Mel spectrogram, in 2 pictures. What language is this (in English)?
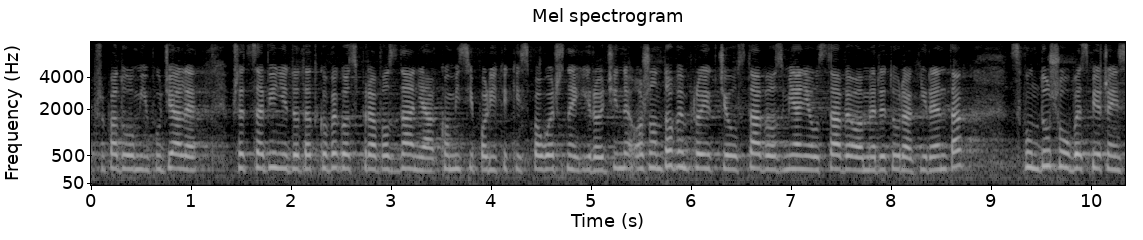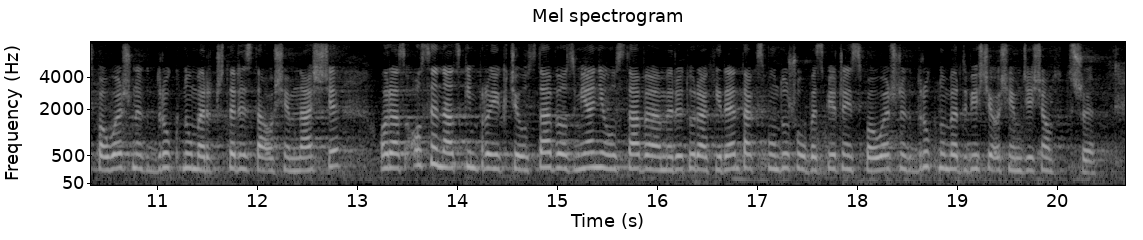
Polish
